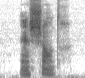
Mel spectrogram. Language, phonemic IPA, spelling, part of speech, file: French, /ʃɑ̃tʁ/, chantre, noun, Fr-chantre.ogg
- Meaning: 1. singer, songster 2. cantor 3. bard, minstrel 4. figurehead; champion; advocate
